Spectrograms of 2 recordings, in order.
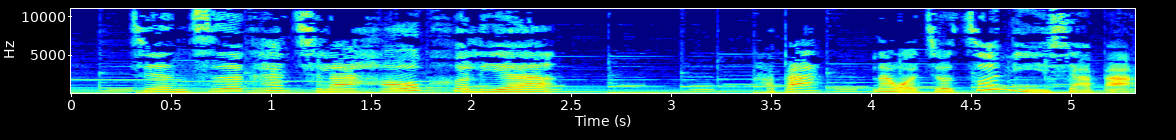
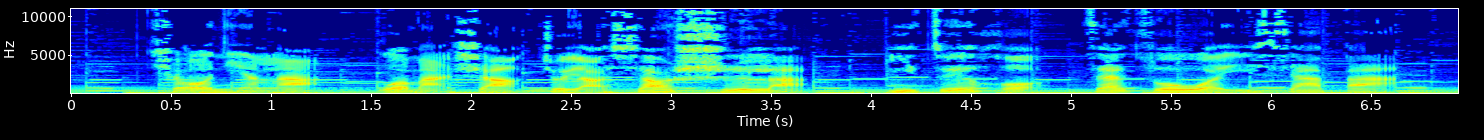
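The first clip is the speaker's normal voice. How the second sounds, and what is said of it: Small, weak, feeble voice. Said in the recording (Chinese): “用细小又虚弱的声音说”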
